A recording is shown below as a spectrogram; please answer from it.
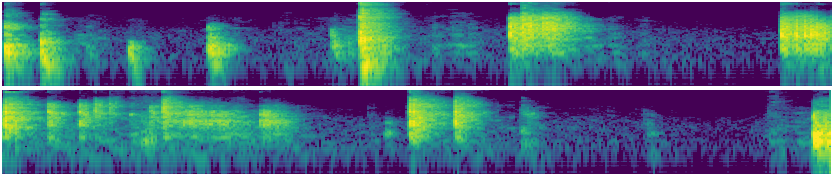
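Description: A resin ball-jointed doll being handled and set down on a box on a shelf: a string of short knocks and clicks, with a longer scuffing rustle about three seconds in.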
